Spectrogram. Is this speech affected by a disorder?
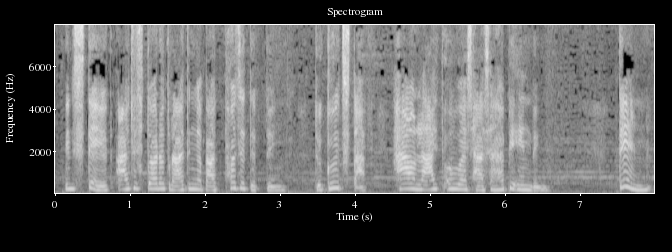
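Yes: hearing loss with cochlear implants, severe; 97% hearing loss, struggled to understand in hearing school growing up; cochlear implants for 6 years, hearing brought up to 80%; learned early to speak like hearing person, mother bonita drew out language, not natural.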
